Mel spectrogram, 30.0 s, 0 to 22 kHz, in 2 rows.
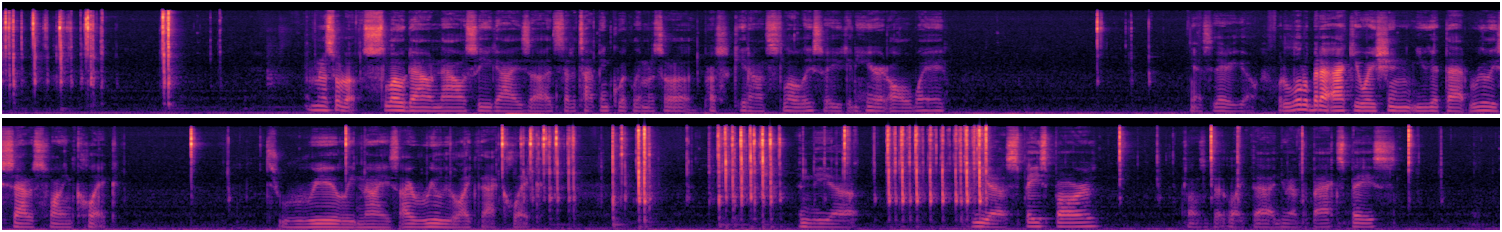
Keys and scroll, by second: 0.0-1.3 typing, 1.6 Return, 10.9 typing, 16.9 k, 20.0-20.5 typing, 21.3 ctrl+BackSpace, 22.0-24.7 typing, 26.1 space, 27.1 space, 29.0 BackSpace.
